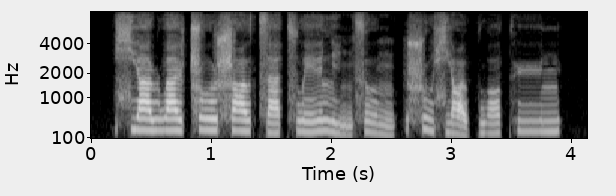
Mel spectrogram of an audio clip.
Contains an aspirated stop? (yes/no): yes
